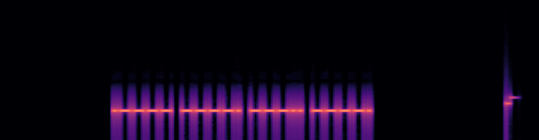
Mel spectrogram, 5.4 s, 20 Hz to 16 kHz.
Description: Morse code, heard as a keyed tone, about 34 wpm, 700 Hz. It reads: 1989
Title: Numbers - 4-Digit 35wpm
